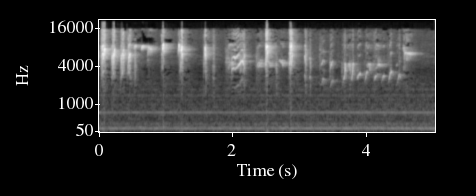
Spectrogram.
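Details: Olive-backed sunbird (kolibri ninja) song used as a training master for songbirds: rapid high, thin chirps and short sweeping notes, then lower twittering trills near the end, over a steady electrical hum.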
